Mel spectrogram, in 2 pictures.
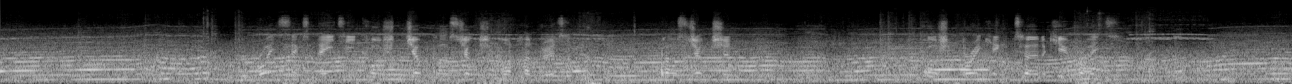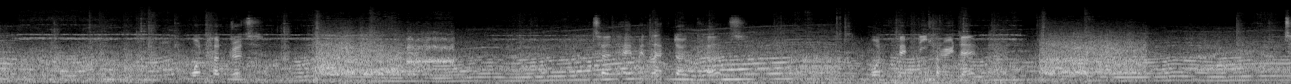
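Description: A rally car engine revs hard, rising and falling in pitch as gears shift.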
